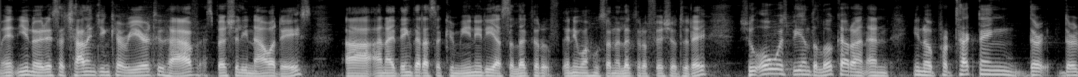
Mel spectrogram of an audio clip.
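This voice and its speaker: A man from the Dominican Republic with a slightly low voice speaks as a panel guest. A native Spanish speaker, he uses measured, formal, diplomatic phrasing about public affairs. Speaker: panel guest, former mayor.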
